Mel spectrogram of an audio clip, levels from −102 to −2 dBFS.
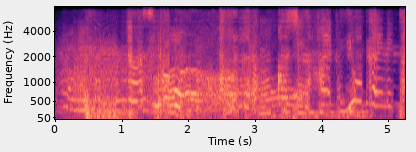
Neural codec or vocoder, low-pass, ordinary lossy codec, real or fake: codec, 16 kHz in and 24 kHz out, 0.6 kbps, FireRedTTS-2 codec; 7.2 kHz; none; fake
